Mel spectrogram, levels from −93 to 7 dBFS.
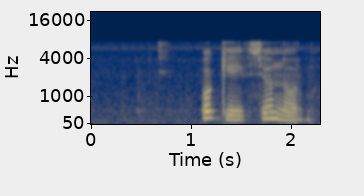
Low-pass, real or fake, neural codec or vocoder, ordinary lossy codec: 7.2 kHz; fake; vocoder, 22.05 kHz, 80 mel bands, WaveNeXt; none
